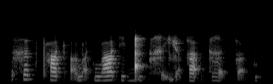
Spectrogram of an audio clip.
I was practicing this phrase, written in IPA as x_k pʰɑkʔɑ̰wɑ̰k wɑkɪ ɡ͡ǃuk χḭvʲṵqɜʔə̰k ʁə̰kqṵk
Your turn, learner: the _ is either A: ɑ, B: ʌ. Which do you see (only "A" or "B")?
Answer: B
